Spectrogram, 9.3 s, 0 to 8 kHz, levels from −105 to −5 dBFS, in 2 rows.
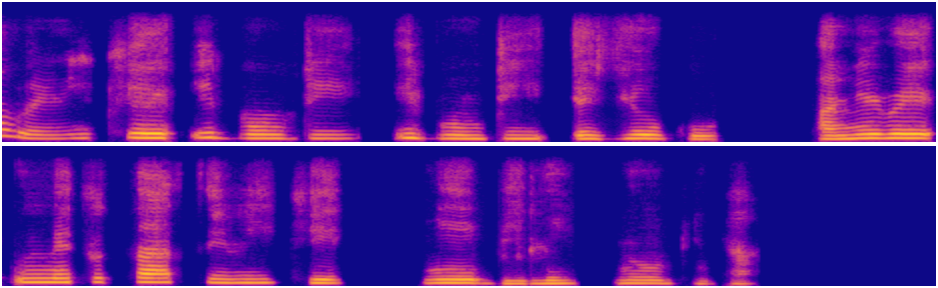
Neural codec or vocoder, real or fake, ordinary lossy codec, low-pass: codec, 32 kHz, 1.9 kbps, SNAC; fake; none; 7.2 kHz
